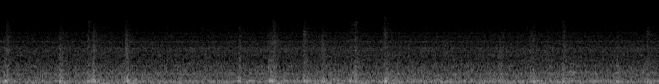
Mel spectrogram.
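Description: A Birmingham Cross City Line train picking up speed between Redditch and Four Oaks, heard as a steady, dense rumble of wheels and running gear with faint rhythmic clicks of rail joints throughout.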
